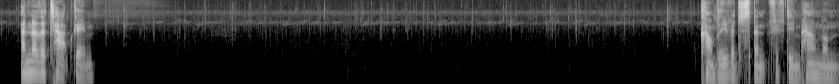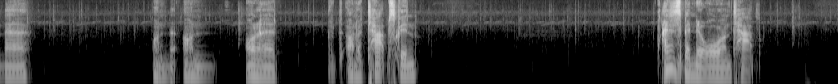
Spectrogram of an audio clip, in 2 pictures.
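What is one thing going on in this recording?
A man speaks into a close microphone in short, animated bursts.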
